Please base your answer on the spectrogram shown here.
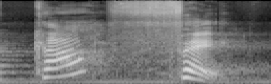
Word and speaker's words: café: Por exemplo, a palavra café, que vocês estão vendo aqui. Café. A gente tem uma sílaba acentuada. Então, a gente já sabe que a sílaba tônica é o fé, porque está acentuada.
